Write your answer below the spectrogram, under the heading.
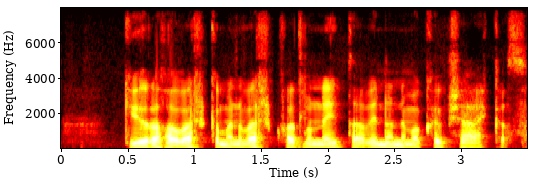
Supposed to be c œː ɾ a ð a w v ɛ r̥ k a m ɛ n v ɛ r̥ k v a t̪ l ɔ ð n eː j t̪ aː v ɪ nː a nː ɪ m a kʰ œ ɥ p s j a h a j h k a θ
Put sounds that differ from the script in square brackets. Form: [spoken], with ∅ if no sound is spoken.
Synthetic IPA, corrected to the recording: c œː ɾ a [θ] a w v ɛ r̥ k a m ɛ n v ɛ r̥ k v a t̪ l ɔ [ɣ] n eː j t̪ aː v ɪ nː a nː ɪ m a kʰ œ ɥ p s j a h a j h k a θ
